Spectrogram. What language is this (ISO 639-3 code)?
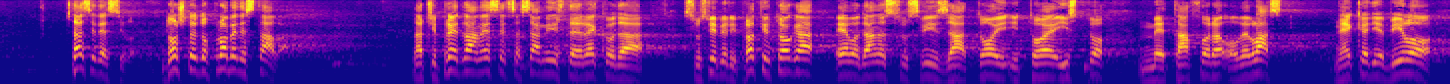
srp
